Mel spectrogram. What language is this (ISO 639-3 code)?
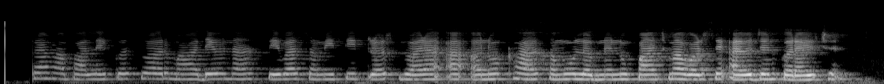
guj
